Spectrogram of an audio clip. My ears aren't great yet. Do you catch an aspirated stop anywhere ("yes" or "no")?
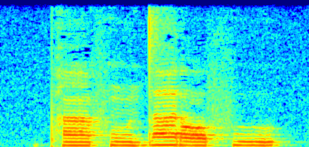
yes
